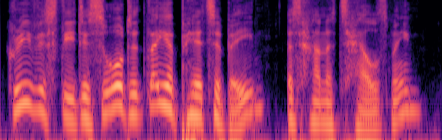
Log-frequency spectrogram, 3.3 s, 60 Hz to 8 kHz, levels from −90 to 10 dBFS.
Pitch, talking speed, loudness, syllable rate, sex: 140 Hz, 180 wpm, -19 LUFS, 5.8 syllables/s, male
